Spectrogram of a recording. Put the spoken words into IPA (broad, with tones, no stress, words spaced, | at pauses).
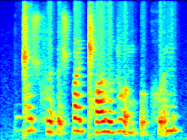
ɡ͡ǁɒ˦ʃfə˨ ʔə̰˧ʃ qʷi˧ǁʰɒ˨˦lo˨˦ʎʁʷə̰˨m ʔo̰˧kχʷə̰˦m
